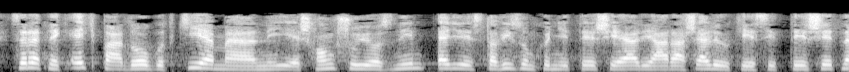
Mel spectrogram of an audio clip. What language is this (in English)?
Hungarian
